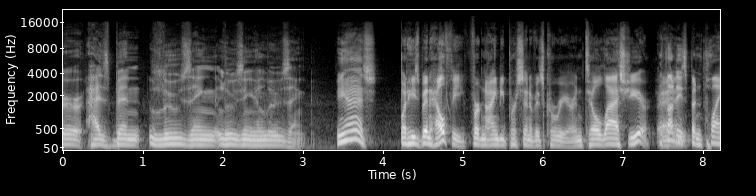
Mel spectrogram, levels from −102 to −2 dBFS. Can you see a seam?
no; 0 cuts

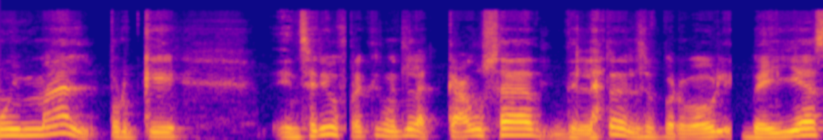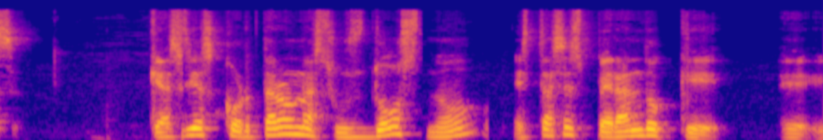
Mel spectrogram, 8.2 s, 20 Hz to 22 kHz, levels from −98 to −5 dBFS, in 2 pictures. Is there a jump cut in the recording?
yes; 8 cuts; at 1.3 s, 1.7 s, 2.7 s, 3.0 s, 3.6 s, 5.0 s, 6.2 s, 6.5 s

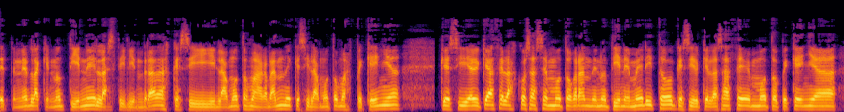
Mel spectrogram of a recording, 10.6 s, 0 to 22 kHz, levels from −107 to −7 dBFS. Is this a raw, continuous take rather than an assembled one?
no; 1 cut; at 5.4 s

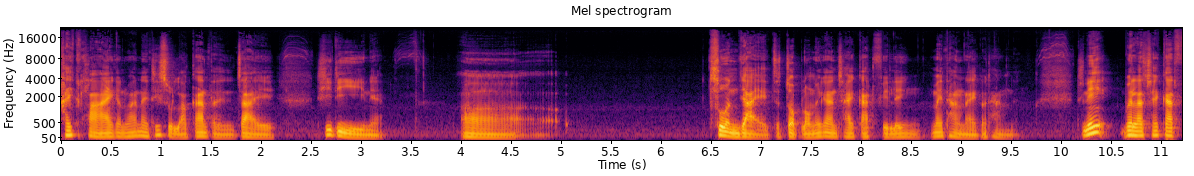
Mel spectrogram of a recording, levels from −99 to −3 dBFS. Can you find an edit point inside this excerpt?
no; 0 cuts

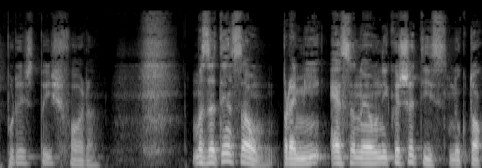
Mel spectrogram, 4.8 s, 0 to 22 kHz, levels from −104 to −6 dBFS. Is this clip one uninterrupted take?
no; 1 cut; at 2.8 s

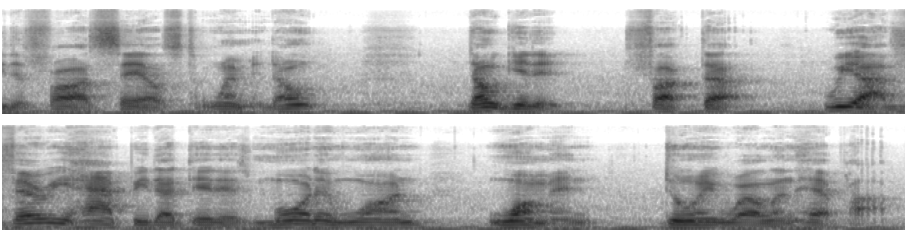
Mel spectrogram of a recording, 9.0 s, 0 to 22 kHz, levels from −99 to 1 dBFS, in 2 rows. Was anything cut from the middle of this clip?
no; 0 cuts

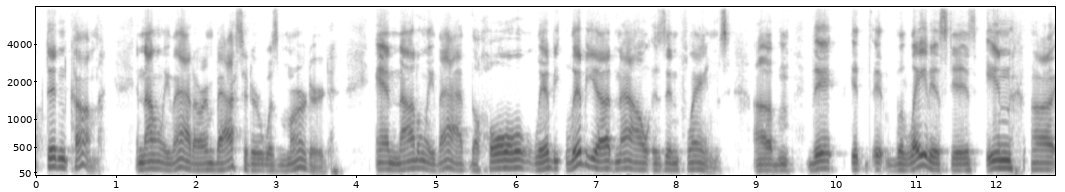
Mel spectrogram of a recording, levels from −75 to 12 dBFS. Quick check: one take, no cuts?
yes; 0 cuts

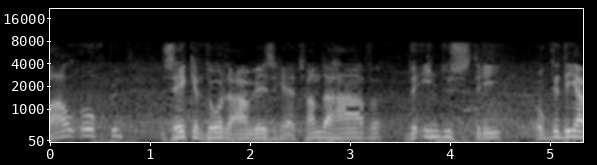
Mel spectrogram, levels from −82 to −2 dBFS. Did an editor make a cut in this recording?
no; 0 cuts

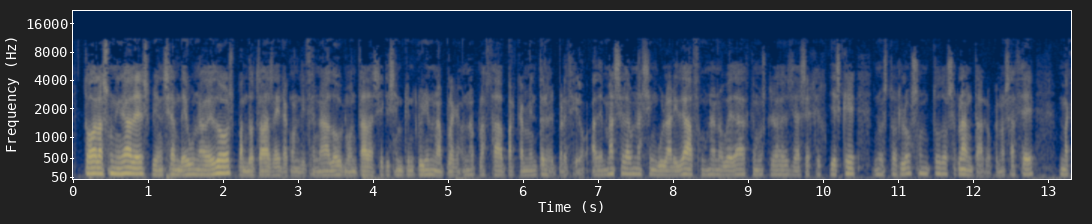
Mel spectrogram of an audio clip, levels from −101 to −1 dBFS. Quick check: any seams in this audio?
yes; 5 cuts; at 3.6 s, 4.1 s, 10.0 s, 10.6 s, 11.7 s

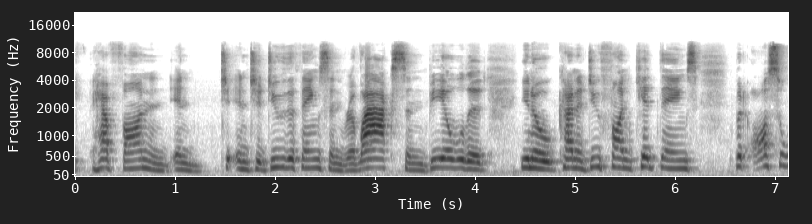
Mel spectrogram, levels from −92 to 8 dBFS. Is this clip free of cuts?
yes; 0 cuts

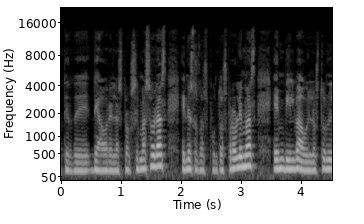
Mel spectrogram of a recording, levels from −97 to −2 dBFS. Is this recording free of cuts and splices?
no; 2 cuts; at 2.3 s, 2.8 s

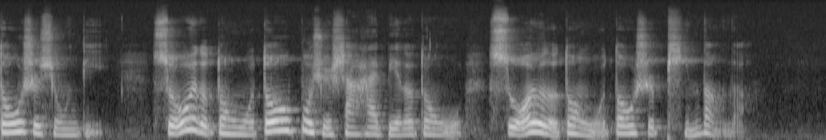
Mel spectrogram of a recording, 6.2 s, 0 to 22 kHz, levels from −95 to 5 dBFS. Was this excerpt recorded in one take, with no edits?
yes; 0 cuts

